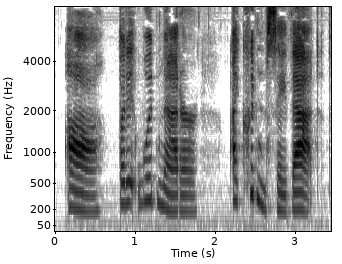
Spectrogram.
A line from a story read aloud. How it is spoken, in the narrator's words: the girl exclaimed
